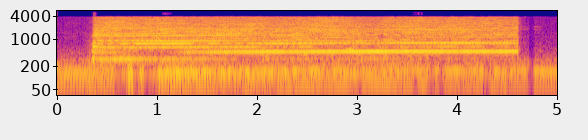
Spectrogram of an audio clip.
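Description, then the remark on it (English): A red Dodge pickup truck's air horn blares in one loud, steady, chord-like blast lasting about four seconds, heard alone before cutting off abruptly. “Is that your air horn cool. On that red Dodge?”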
